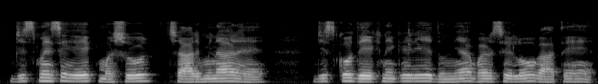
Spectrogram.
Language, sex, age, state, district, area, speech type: Urdu, male, 30-45, Telangana, Hyderabad, urban, spontaneous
